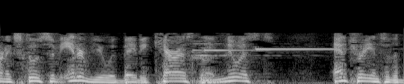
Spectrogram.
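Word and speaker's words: Carys: Karis. – Karis. – The pronunciation phonetically is K-E-H-R-I-S. – Oh, babies are so cute. – Karis.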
